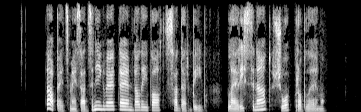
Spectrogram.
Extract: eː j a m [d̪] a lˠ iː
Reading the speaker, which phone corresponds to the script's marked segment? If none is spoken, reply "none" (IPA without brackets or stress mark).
d̪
